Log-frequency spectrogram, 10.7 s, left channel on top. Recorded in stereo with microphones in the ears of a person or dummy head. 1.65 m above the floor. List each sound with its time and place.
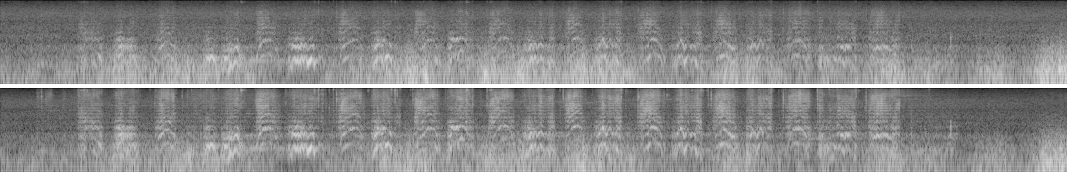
0.4 s a zipper: 75° right (ahead or behind)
